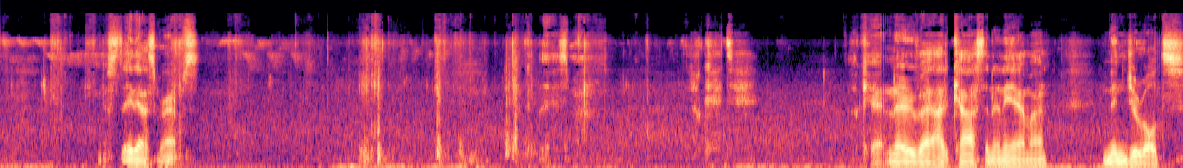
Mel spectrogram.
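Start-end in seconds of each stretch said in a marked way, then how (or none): 3.6-7.3 very soft, slow, sneaky whisper. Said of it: "I'll show you some sneaky, sneaky stuff".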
